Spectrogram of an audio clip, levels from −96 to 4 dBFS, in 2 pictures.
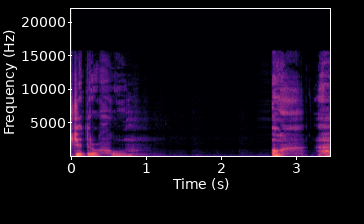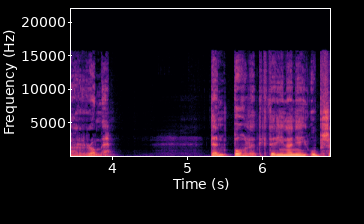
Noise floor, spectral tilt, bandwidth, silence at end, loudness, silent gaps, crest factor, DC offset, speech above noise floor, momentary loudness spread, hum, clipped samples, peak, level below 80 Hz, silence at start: -76 dBFS; -5.5 dB/octave; 16 kHz; 0 s; -24 LUFS; none; 20 dB; under 0.1%; 53 dB; 21 LU; none; under 0.1%; -6 dBFS; -54 dBFS; 0 s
